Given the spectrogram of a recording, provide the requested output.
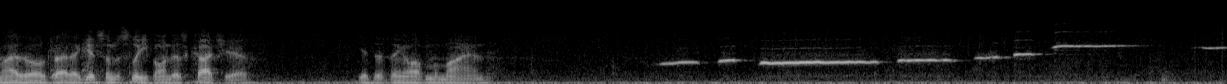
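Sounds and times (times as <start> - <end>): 
speech: 0.0 - 2.7, 3.6 - 5.0
low hum: 0.0 - 12.2
person whistling a tune: 6.6 - 12.2.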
